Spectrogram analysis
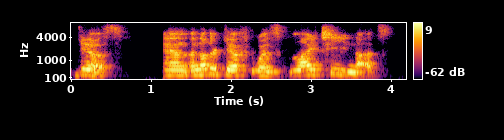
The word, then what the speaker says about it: lychee: And another gift was lychee nuts. When I learned Mandarin, which is li zhi, I thought that's a mispronunciation. It's lychee, right? Which you can also pronounce lychee.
